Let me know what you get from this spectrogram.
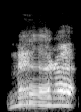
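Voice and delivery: a hint of a tough-guy growl; mock Jose's macho order; lightly put-on man voice. Quoting Jose screaming at the chat, light mock man voice. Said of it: "and he puts his man voice on".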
